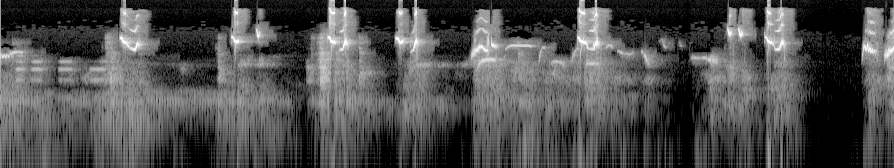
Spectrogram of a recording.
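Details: Kept Oriental magpie-robin in competitive singing: spaced whistled notes and sharp upward-sweeping chirps every second or so, with quiet gaps between.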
